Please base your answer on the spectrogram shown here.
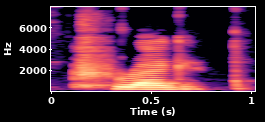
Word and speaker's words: Craig: They say Craig, right? Craig. Rhymes with egg.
